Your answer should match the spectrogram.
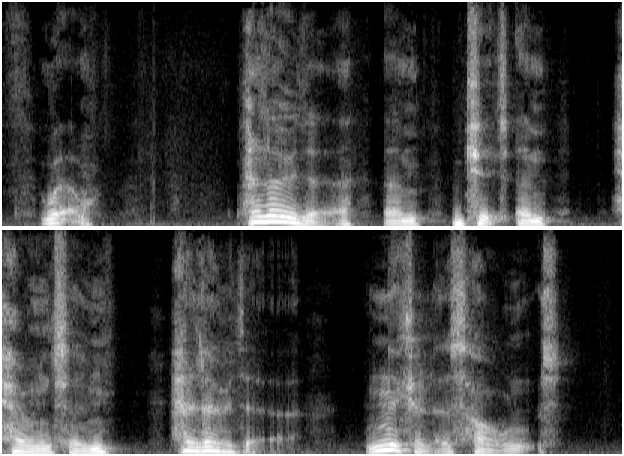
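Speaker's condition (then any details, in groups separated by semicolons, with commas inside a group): Down syndrome; told when very young would never read or speak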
